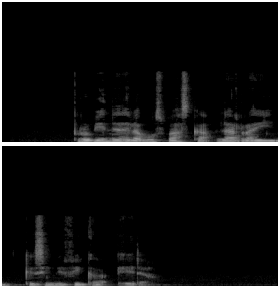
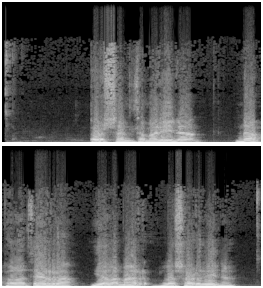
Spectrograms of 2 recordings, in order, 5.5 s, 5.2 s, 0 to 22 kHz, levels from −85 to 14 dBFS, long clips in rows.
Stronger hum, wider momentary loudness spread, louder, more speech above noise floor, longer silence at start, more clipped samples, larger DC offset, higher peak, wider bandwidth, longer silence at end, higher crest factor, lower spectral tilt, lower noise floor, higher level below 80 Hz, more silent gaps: neither; first, 12 LU vs 6 LU; second, -35 LUFS vs -6 LUFS; first, 44 dB vs 36 dB; first, 0.75 s vs 0 s; second, under 0.1% vs 3%; neither; second, -16 dBFS vs 0 dBFS; second, 11.5 kHz vs 17 kHz; first, 1.25 s vs 0 s; first, 20 dB vs 6 dB; about the same, -6 dB/octave vs -5.5 dB/octave; first, -78 dBFS vs -41 dBFS; second, -82 dBFS vs -32 dBFS; neither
